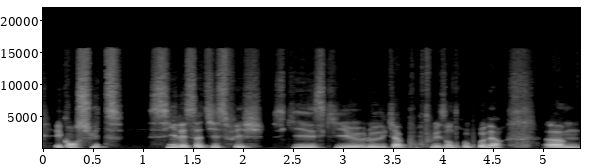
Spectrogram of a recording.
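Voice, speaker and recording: A man's voice: mid-range voice, dark tone, dry recording, clean studio sound. An eighteen-year-old man giving advice as a podcast guest in an earnest, informal, emphatic way, often repeating key phrases. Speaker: young entrepreneur, podcast guest. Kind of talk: conversational interview answers, giving advice.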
